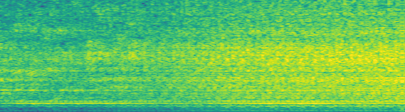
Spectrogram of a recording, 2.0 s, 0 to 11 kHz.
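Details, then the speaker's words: Daihatsu S210P mini truck engine revived after two years out of service with a new OEM camshaft and phaser, 180 psi compression, alternator not connected: steady, even, smooth idle with no knocks or misses; healthy. "Man, this thing sounds good."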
